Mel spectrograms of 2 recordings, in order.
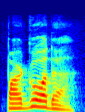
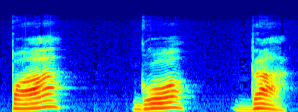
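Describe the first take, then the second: First: Said in the usual way. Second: Погода very slowly as "pa... GO... da"; syllable by syllable. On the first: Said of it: "stress goes to second one". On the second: Shown as a demonstration. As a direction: break Погода into three long, separate syllables. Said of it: "This word has three syllables".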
